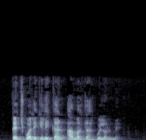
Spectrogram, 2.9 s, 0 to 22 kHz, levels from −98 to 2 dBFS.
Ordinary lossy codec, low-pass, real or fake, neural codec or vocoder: AAC, 64 kbps; 9.9 kHz; real; none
